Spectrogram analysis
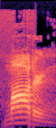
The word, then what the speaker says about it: modern: Modern. Ma. It's not mo. Okay?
